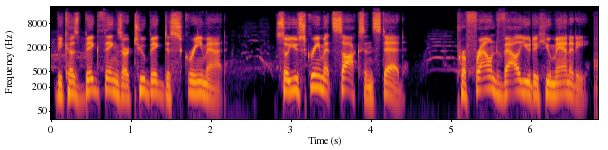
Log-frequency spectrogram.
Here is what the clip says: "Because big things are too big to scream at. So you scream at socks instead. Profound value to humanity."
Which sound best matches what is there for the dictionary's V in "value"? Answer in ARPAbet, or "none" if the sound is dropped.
V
